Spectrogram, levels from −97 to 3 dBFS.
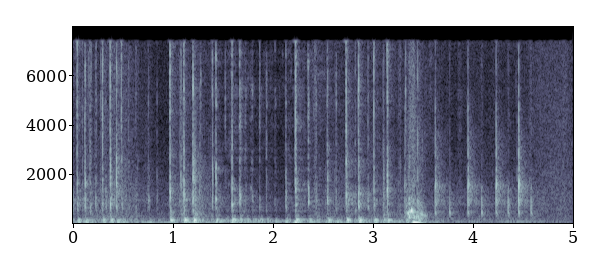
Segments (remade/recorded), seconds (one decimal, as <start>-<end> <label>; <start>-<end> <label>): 0.0-1.4 recorded; 1.4-2.4 remade; 2.4-5.0 recorded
